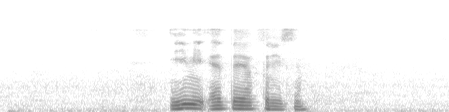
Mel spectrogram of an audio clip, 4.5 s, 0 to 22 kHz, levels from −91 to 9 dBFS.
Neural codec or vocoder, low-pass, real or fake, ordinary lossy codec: codec, 16 kHz, 6 kbps, DAC; none; fake; none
